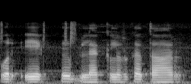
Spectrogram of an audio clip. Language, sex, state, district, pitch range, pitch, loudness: Hindi, male, Uttar Pradesh, Shamli, 110-120 Hz, 115 Hz, -16 LUFS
